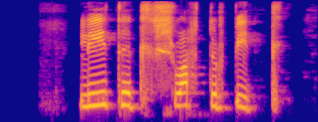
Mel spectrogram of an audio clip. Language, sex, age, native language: Icelandic, female, 8, Icelandic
